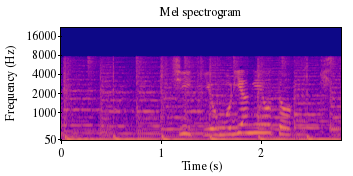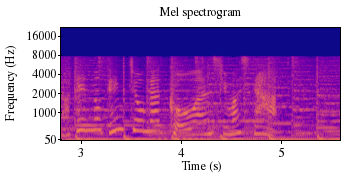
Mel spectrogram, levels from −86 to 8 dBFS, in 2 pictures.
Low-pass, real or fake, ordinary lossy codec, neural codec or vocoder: none; real; none; none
